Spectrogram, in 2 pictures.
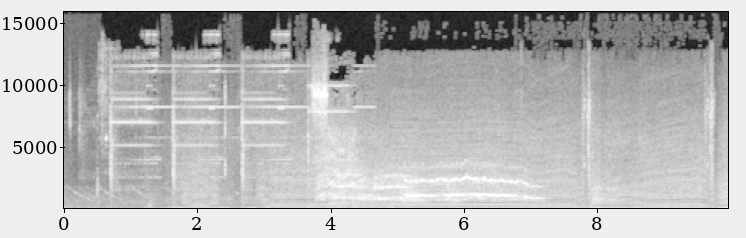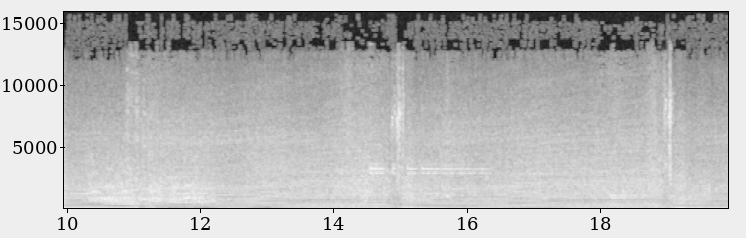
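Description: Car engine and tire skids in the Midnight Club Los Angeles racing game, a steady engine drone shifting pitch with gear changes and squealing slides, loud and continuous with no talk.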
